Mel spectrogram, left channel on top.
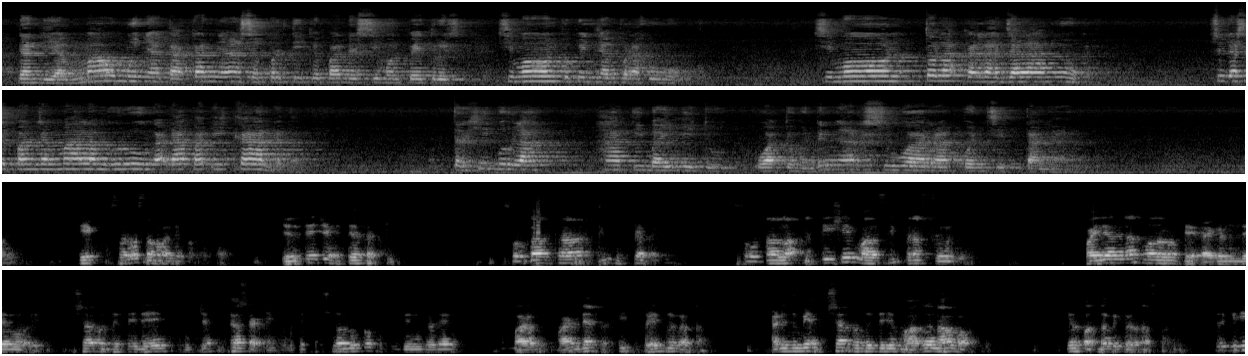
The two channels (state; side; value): different; both; correlation 0.00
